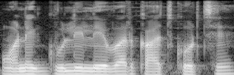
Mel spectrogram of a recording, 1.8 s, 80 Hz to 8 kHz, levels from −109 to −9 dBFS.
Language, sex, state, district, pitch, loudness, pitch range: Bengali, male, West Bengal, Darjeeling, 115 Hz, -18 LUFS, 115-120 Hz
